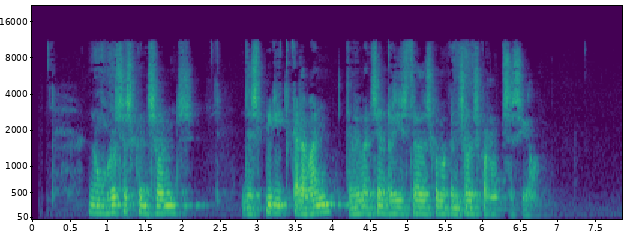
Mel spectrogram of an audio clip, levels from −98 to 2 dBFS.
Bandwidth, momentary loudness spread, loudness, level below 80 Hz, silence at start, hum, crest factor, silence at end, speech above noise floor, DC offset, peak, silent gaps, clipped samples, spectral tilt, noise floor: 11.5 kHz; 10 LU; -26 LUFS; -64 dBFS; 0.25 s; none; 20 dB; 1.15 s; 44 dB; under 0.1%; -8 dBFS; none; under 0.1%; -5 dB/octave; -69 dBFS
